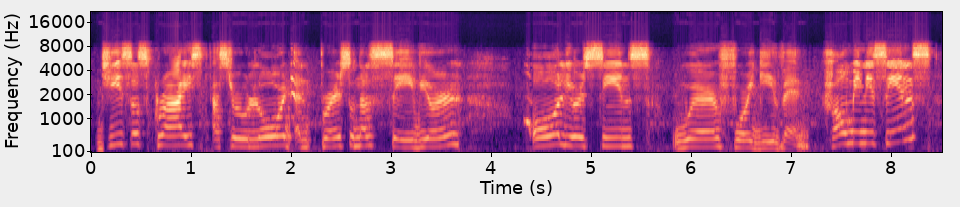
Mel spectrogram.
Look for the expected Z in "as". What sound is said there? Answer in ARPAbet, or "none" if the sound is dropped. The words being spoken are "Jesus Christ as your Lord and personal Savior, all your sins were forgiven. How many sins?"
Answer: S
